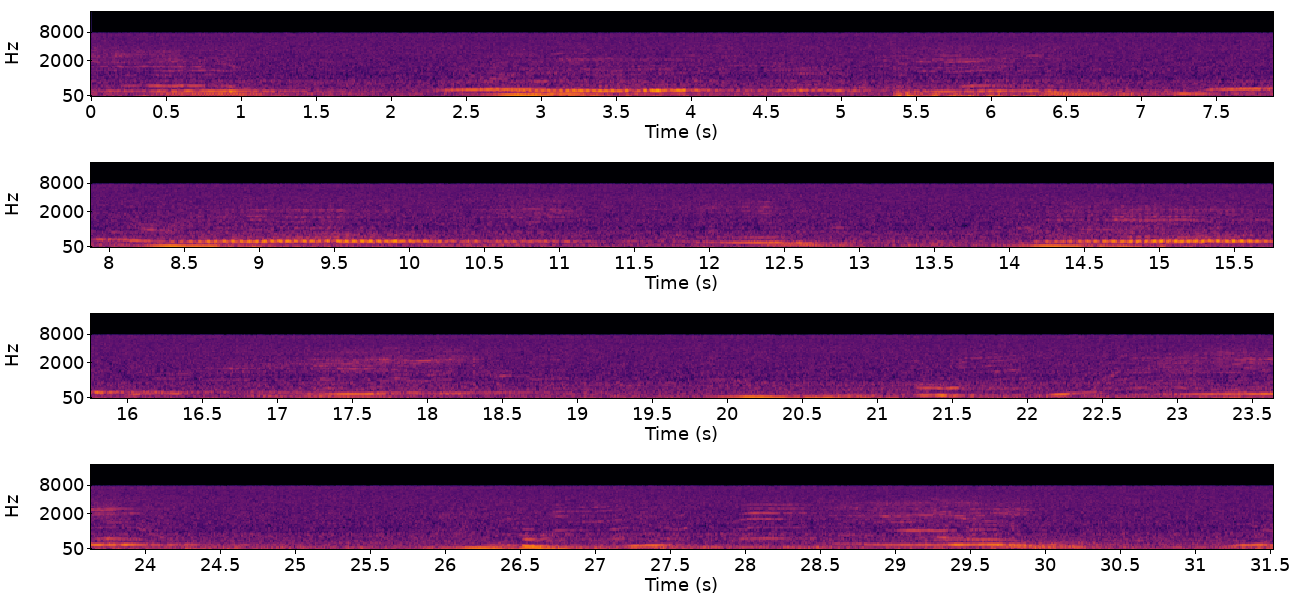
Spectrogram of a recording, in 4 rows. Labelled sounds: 3.1	3.5	humpback whale, 2.1 to 2.3 kHz
5.6	6.0	humpback whale, 1.9 to 2.3 kHz
8.1	8.4	humpback whale, 0.80 to 1.1 kHz
17.3	18.1	humpback whale, 1.8 to 2.4 kHz
18.4	18.8	humpback whale, 0.86 to 1.2 kHz
21.6	21.9	humpback whale, 2.5 to 2.8 kHz
23.2	24.0	humpback whale, 2.2 to 2.8 kHz
26.7	28.4	humpback whale, 1.2 to 3.2 kHz
28.9	29.4	humpback whale, 0.83 to 2.0 kHz
29.6	29.9	humpback whale, 1.9 to 2.1 kHz

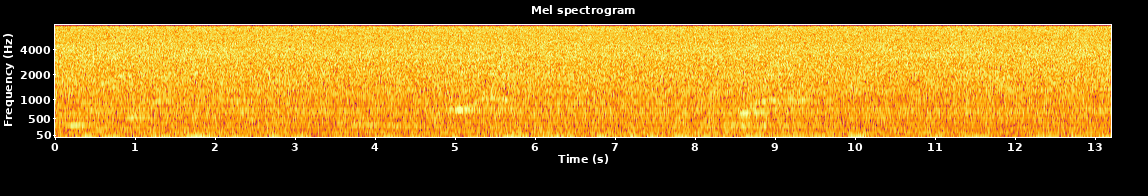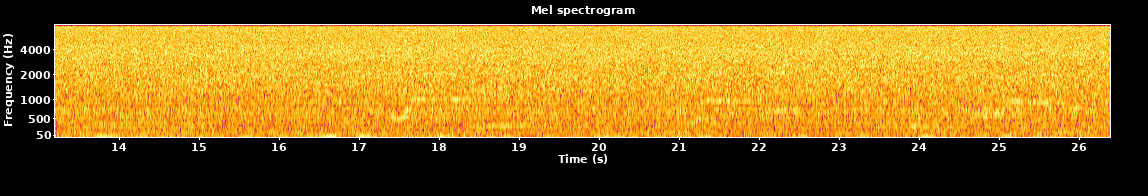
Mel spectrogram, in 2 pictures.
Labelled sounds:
8.7	9.1	humpback whale, 0.90 to 1.1 kHz
21.3	21.6	humpback whale, 0.93 to 1.0 kHz

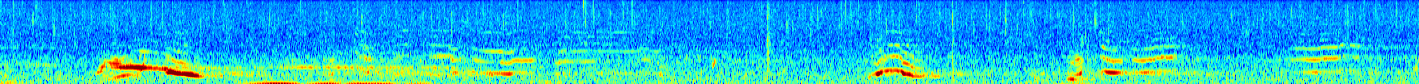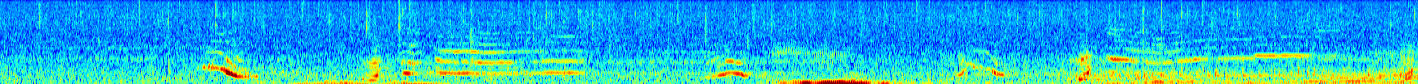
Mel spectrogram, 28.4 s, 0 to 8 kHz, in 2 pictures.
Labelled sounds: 1.0	1.9	humpback whale, 0.78 to 1.2 kHz
3.5	3.8	humpback whale, 0.88 to 1.2 kHz
4.3	5.4	humpback whale, 0.78 to 1.6 kHz
8.7	9.1	humpback whale, 0.78 to 1.6 kHz
11.0	11.8	humpback whale, 0.78 to 1.5 kHz
12.9	13.6	humpback whale, 0.81 to 1.6 kHz
18.5	20.0	humpback whale, 0.78 to 2.1 kHz
21.9	22.4	humpback whale, 0.97 to 1.4 kHz
24.9	27.3	humpback whale, 0.78 to 1.9 kHz
27.9	28.2	humpback whale, 1.1 to 1.2 kHz

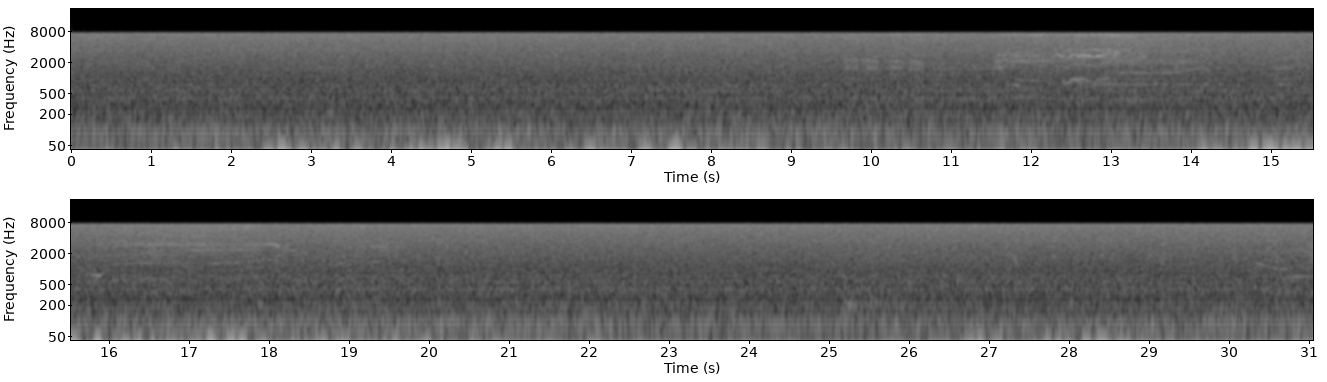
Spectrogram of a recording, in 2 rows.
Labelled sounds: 11.6	13.1	killer whale, Bigg's (transient), 0.80 to 3.6 kHz
13.4	14.3	killer whale, Bigg's (transient), 1.3 to 3.4 kHz
16.1	17.7	killer whale, Bigg's (transient), 1.3 to 3.1 kHz
30.3	30.8	killer whale, Bigg's (transient), 0.96 to 1.4 kHz

